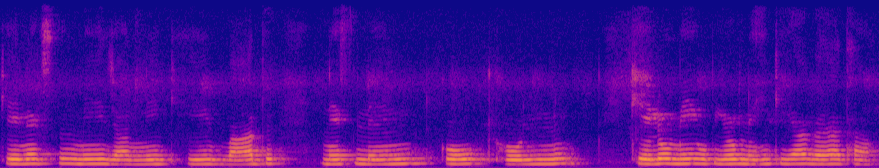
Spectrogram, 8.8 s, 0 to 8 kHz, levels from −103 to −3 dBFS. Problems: background sounds at intervals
